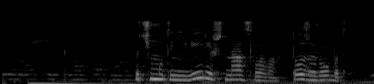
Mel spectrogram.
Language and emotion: Russian, neutral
